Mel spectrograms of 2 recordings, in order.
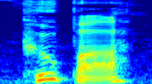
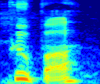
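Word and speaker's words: Pohpha: points per game, but read reading his uh pronunciation guide here. Poopa is his first name and his last name is Warner.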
